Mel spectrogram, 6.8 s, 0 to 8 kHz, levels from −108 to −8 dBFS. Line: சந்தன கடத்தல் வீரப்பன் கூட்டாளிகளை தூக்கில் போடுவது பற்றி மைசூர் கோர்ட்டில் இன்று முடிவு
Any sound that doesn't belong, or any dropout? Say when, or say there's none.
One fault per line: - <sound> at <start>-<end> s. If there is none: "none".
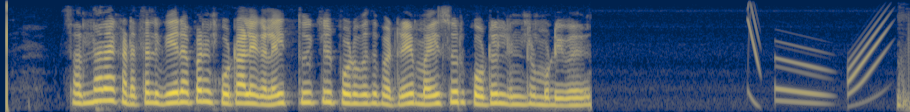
- chirp at 5.6-6.7 s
